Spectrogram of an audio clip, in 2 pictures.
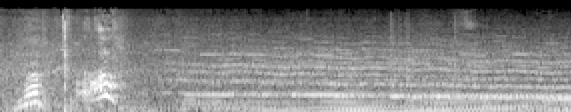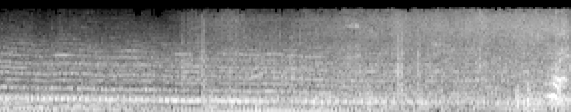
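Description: Milou (Snowy), Tintin's dog, barks and yips: a couple of sharp yelps open, then long, high, wavering whimpering tones carry on steadily, and another short yelp comes at the end, with no talk.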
